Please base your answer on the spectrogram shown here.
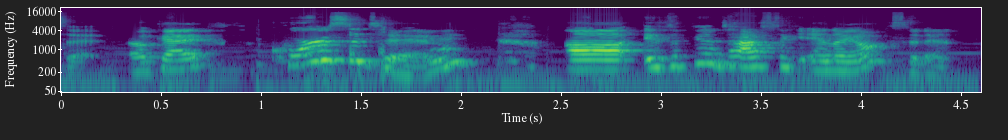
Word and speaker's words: quercetin: i pronounce it is quercetin course is him got it you're just putting the emphasis on a different syllable stuff of course the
